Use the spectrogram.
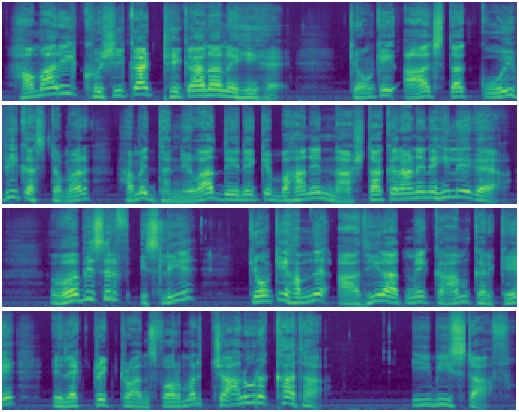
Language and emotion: Hindi, happy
